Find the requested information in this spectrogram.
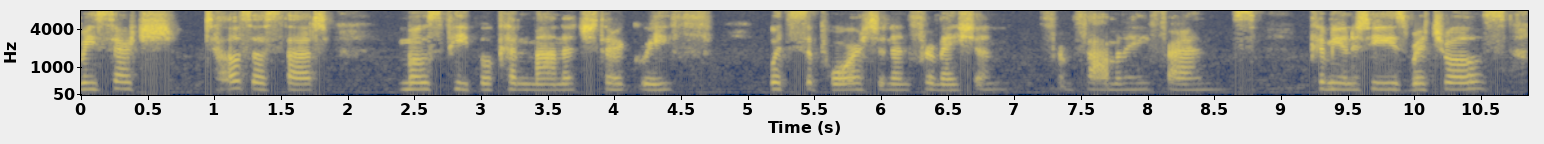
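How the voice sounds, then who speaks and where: A woman with a Dublin accent speaks at a very slow pace, her pitch fairly high. Her intonation is monotone and flat, in a dry, close sound with no echo. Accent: Irish (Dublin). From Ireland, Dublin. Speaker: grief therapist. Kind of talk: interview conversation.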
